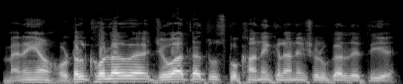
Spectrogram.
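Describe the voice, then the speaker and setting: A man's voice: fairly low pitch, clear, resonant tone, natural voice. A man voicing an angry, stingy husband who scolds his wife for feeding a guest. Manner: scolding, shouting. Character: angry stingy male tent-dweller.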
